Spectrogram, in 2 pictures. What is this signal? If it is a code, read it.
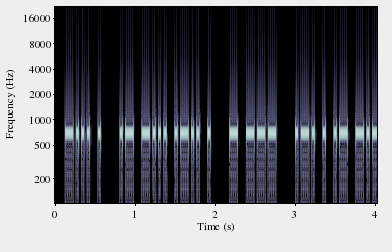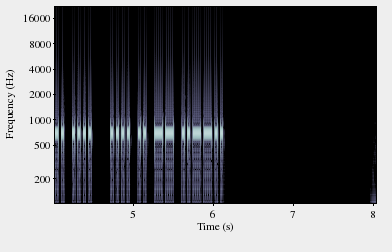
Morse code, heard as a keyed tone, about 36 wpm, 700 Hz. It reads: BE ABLE TO REACH HIM?
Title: Sentences from Top 1000 Words - Review Part 2 - 35wpm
